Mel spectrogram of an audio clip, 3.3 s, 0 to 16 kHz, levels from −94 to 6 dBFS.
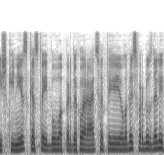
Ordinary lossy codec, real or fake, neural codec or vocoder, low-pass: AAC, 96 kbps; fake; codec, 16 kHz, 1 kbps, FunCodec, trained on Chinese and English, 50 frames a second; 7.2 kHz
